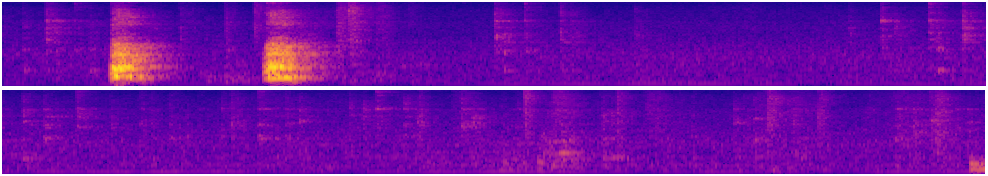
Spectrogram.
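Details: Playing with a cocker spaniel, a Newfoundland scene opens with two sharp, loud barks in quick succession, followed by quiet shuffling and soft rustling noises.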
